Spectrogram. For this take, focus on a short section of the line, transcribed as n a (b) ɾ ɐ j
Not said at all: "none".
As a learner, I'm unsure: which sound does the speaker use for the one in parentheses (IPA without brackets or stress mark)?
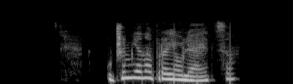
p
